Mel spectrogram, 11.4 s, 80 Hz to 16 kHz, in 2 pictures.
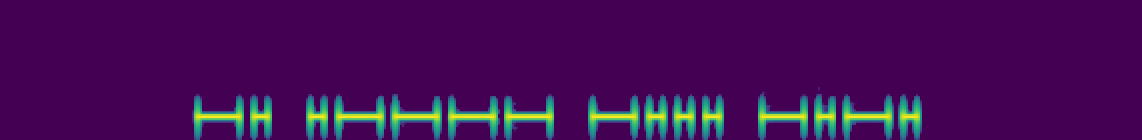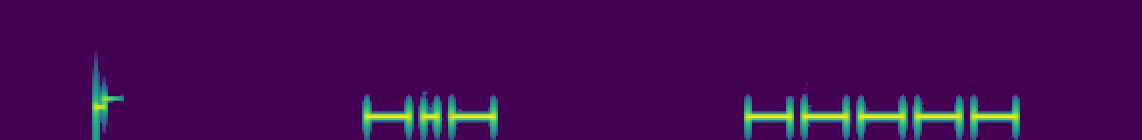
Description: Morse code, heard as a keyed tone, about 17 wpm, spaced as for 12 wpm, 700 Hz. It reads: N1BC K0
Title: USA Call Signs - 4 Characters - 6x Character Spacing - 17wpm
